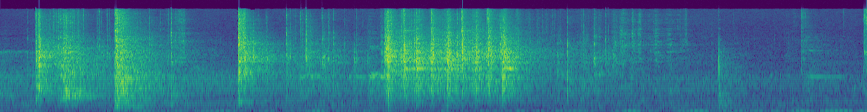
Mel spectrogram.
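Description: Ice rattling inside a metal cocktail shaker: a few separate knocks in the first two seconds, then about a second of fast, hard shaking about halfway through, after which it goes quieter.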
